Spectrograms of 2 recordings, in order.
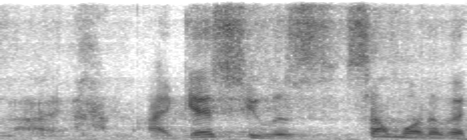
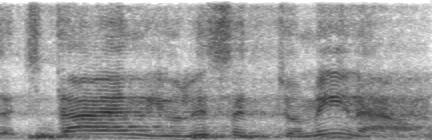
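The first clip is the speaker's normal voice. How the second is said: a nurse laying down the law, raised voice; firm loud order; 4 semitones higher, 7 dB louder than usual. Retold or imitated. Male nurse ordering the sick preacher, firm and loud. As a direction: tell him firmly to listen now.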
